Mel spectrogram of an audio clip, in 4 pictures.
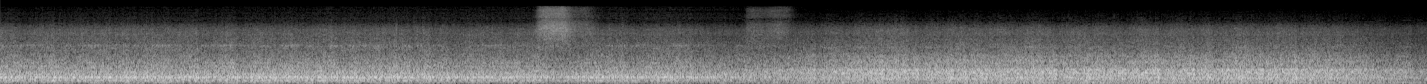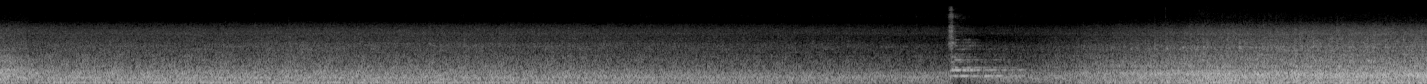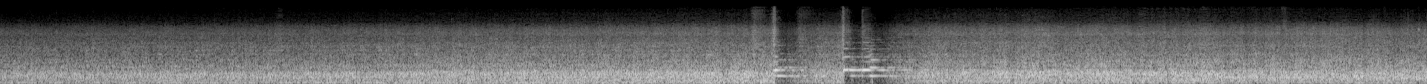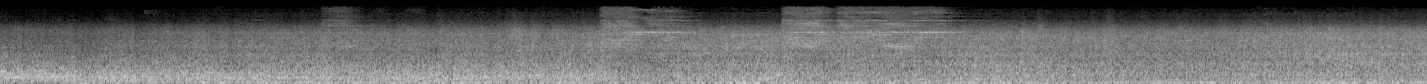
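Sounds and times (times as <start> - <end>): train wheels rumbling: 0.0 - 57.0
high-pitched wheel squeal: 48.8 - 49.8, 50.6 - 52.5.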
